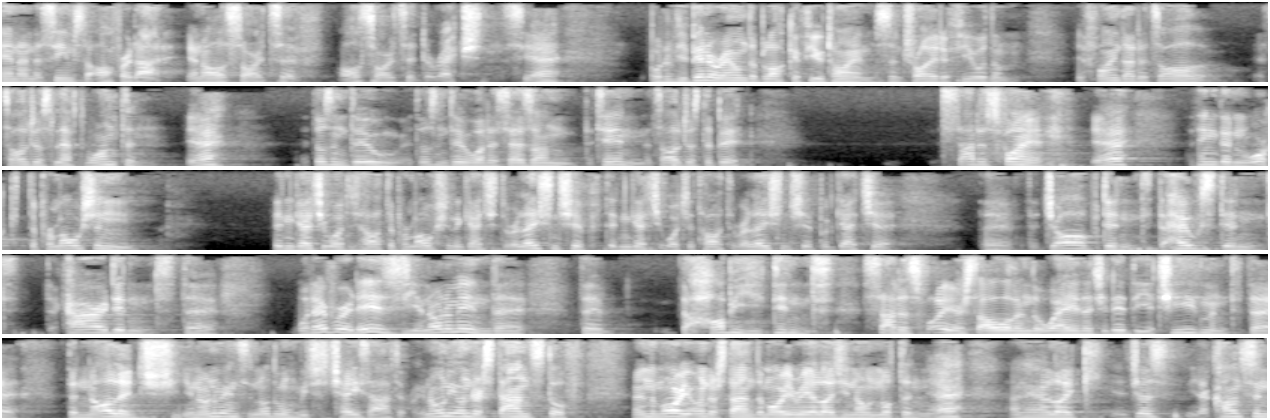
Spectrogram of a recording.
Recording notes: Recorded live in Liberty Church on 8 Jan 2023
